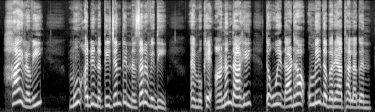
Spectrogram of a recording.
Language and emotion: Sindhi, happy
